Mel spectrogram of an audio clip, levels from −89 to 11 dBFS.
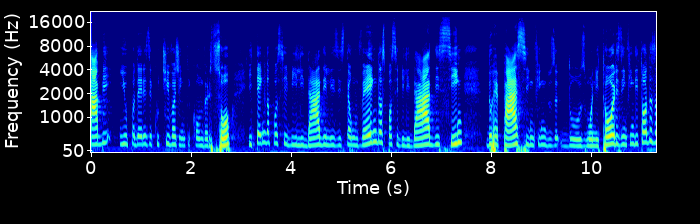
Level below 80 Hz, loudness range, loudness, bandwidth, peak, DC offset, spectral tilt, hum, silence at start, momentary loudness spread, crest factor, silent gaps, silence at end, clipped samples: -46 dBFS; 7 LU; -33 LUFS; 18 kHz; -12 dBFS; under 0.1%; -5 dB/octave; none; 0 s; 22 LU; 22 dB; none; 0 s; under 0.1%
